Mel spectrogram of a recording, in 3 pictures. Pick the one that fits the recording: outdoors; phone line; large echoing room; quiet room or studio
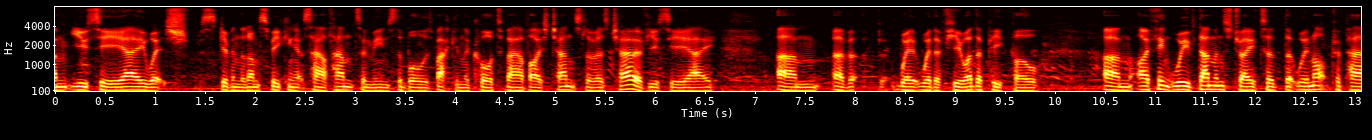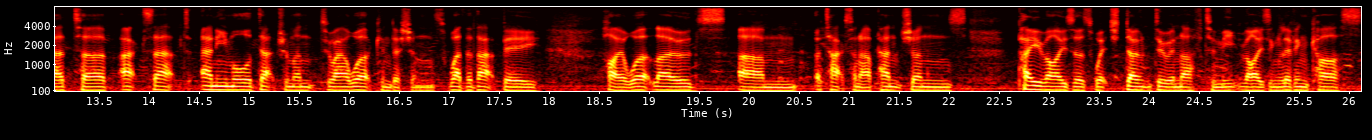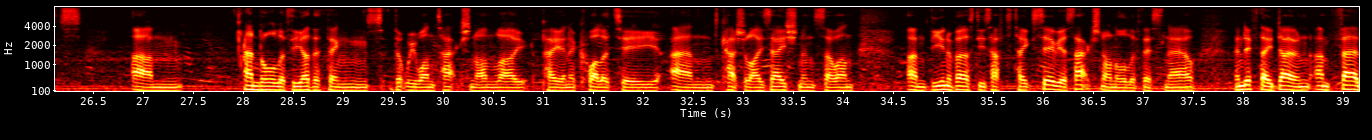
outdoors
